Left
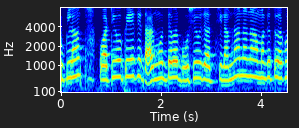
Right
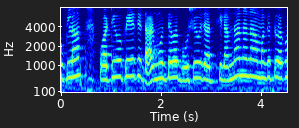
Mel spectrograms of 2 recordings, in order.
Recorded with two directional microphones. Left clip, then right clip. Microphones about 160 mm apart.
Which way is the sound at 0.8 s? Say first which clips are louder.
Left 10 dB; 10° left (ahead or behind).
